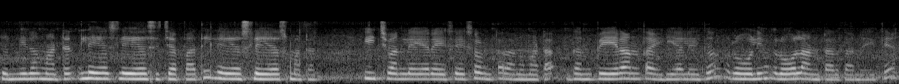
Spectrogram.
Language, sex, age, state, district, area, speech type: Telugu, female, 18-30, Telangana, Ranga Reddy, urban, spontaneous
